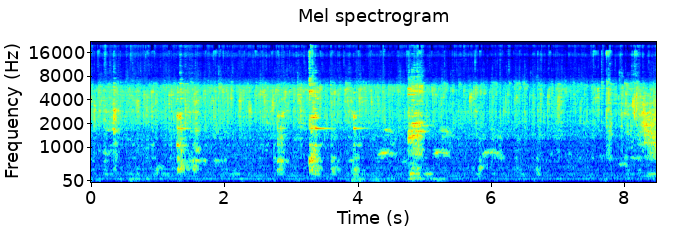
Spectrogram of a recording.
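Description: Potato-coated fish frying in a pan sizzles steadily up close, with repeated scrapes and clatters of a spatula stirring and shifting the pieces.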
